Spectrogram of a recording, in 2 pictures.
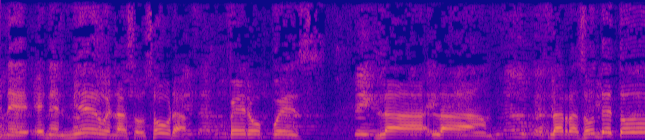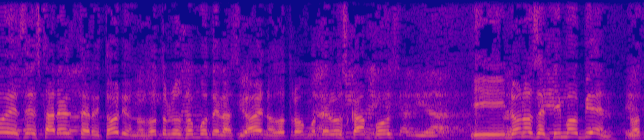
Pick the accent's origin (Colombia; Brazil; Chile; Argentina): Colombia; Cauca; vengo del departamento del Cauca.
